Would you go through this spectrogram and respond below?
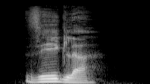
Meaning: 1. one who sails, steers sailing boats; a sailor (for sport or recreation) 2. short for a craft that sails or glides, especially a sailing boat, but also a paraglider, sailplane, etc 3. swift (bird)
- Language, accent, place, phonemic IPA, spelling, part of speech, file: German, Germany, Berlin, /ˈzeːɡlɐ/, Segler, noun, De-Segler.ogg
